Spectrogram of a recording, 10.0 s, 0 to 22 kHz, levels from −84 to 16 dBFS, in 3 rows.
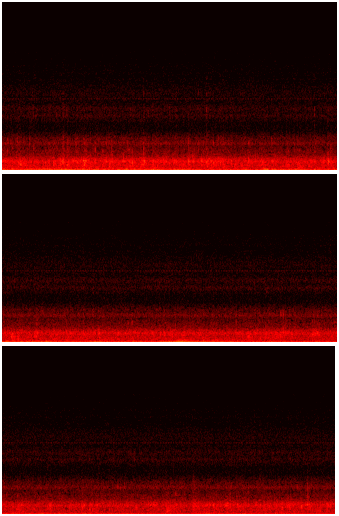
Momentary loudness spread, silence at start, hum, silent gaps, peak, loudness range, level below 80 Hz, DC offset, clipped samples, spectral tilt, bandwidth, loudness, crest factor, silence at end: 5 LU; 0 s; none; none; -26 dBFS; 4 LU; -48 dBFS; 0.4%; under 0.1%; -6 dB/octave; 16 kHz; -44 LUFS; 18 dB; 0 s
